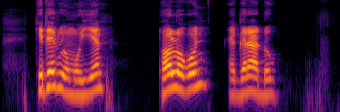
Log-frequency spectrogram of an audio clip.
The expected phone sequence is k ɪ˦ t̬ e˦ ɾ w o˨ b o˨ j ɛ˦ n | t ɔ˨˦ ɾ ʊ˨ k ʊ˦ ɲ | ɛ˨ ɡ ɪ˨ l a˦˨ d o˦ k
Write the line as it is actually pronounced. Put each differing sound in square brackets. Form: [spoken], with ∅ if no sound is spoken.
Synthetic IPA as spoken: k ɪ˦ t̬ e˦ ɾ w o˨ [m] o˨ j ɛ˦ n | t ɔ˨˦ [l] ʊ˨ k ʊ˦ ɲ | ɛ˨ ɡ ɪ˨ [ɾ] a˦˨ d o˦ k

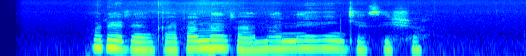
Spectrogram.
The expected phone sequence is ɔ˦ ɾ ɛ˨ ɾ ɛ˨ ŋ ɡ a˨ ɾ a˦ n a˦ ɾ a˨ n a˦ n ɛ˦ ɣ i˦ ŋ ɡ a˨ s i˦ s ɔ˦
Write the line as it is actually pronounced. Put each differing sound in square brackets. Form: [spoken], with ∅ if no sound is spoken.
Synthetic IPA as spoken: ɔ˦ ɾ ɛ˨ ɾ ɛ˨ ŋ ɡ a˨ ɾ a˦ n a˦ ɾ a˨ n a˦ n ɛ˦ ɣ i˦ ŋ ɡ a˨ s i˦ [ʃ] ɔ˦

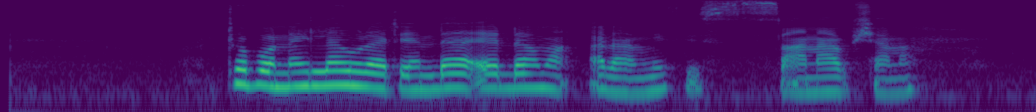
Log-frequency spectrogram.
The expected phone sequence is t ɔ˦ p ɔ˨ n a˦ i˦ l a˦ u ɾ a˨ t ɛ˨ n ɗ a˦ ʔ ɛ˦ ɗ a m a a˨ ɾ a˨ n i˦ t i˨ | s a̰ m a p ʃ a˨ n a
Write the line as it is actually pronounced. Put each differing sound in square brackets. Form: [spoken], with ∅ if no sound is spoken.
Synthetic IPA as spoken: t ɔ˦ p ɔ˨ n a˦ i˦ l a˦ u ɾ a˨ t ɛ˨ n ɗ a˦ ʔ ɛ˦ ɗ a m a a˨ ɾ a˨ [m] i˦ [s] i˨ | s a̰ [n] a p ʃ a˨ n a

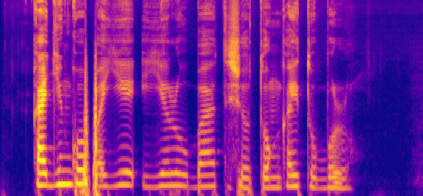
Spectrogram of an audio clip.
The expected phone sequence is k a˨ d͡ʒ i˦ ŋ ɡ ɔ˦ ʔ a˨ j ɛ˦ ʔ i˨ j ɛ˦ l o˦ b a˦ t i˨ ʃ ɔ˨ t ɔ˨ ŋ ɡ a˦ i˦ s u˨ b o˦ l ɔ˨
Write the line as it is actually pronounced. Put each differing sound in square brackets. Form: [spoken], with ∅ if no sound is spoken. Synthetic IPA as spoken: k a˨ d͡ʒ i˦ ŋ ɡ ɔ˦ [p] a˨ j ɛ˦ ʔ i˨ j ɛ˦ l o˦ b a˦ t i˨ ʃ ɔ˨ t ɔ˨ ŋ ɡ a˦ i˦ [t] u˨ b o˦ l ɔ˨

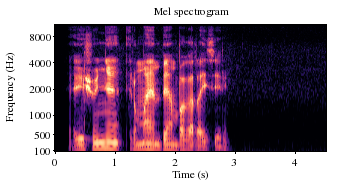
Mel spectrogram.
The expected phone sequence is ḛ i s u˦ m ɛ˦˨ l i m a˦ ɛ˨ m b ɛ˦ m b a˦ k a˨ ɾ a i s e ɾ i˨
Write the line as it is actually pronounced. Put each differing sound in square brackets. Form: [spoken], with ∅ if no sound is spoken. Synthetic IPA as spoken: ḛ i [ʃ] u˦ [ɲ] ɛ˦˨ [ɾ] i m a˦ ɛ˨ m b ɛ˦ m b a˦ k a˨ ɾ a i s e ɾ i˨

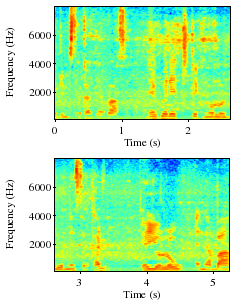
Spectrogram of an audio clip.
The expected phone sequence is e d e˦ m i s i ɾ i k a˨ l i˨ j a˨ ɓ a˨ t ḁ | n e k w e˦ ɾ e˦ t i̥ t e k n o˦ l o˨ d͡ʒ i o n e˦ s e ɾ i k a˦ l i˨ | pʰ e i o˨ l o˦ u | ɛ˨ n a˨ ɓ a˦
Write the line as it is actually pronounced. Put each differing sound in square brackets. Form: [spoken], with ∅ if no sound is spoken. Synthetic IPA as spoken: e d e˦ m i s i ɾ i k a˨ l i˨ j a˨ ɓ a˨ [s] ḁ | n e k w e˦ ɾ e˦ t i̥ t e k n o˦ l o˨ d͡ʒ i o n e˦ s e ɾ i k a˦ l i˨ | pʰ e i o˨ l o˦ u | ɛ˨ n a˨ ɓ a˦

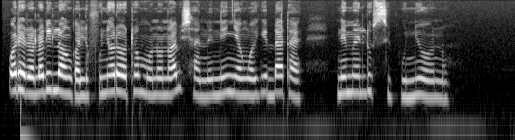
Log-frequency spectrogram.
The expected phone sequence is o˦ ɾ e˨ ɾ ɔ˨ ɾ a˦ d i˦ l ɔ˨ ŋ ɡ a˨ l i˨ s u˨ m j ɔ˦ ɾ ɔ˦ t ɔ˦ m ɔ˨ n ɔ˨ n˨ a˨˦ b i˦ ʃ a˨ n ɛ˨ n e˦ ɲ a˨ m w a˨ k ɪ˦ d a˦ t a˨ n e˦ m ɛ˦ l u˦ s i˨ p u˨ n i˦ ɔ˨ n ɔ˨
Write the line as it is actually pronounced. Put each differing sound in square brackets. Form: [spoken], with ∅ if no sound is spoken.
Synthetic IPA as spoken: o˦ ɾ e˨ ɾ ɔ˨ [l] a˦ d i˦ l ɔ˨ ŋ ɡ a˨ l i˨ [f] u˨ [n] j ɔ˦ ɾ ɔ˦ t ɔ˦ m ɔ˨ n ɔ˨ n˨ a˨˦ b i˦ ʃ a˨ n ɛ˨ n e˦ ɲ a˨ [ŋ] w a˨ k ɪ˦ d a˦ t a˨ n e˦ m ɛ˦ l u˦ s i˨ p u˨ n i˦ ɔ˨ n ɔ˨

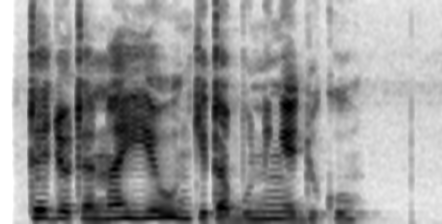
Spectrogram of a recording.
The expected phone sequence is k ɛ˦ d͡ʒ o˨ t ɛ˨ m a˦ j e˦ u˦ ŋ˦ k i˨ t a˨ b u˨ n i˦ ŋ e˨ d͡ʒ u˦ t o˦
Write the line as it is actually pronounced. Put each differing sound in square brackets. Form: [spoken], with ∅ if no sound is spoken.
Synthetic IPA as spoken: [t] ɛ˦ d͡ʒ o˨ t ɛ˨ [n] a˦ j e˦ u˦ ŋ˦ k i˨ t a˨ b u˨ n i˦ ŋ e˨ d͡ʒ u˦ [k] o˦

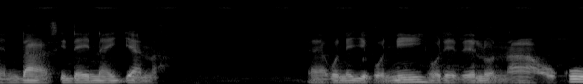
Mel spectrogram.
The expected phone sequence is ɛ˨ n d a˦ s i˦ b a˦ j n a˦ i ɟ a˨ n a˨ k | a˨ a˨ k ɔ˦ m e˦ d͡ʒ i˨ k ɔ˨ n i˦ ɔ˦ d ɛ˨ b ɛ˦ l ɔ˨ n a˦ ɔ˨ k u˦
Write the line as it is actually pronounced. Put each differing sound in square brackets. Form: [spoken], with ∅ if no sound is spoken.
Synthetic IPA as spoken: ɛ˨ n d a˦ s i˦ [d] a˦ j n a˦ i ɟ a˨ n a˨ [∅] | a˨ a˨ k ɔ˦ [n] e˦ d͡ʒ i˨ k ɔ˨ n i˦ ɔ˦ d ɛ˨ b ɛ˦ l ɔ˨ n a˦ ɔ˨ k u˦

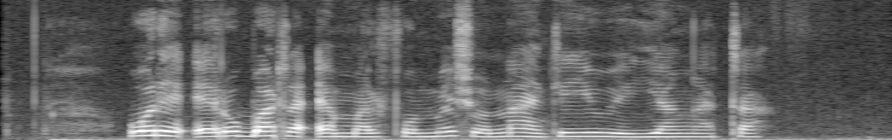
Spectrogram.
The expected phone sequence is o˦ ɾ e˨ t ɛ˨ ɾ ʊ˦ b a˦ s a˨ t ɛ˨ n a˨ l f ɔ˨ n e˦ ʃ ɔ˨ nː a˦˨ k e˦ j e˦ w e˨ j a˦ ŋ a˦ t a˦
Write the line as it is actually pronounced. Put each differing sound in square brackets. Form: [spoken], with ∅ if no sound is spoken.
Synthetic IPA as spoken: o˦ ɾ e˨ [ʔ] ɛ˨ ɾ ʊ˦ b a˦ [t] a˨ [ʔ] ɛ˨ [m] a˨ l f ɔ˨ [m] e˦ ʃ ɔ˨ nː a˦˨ k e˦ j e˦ w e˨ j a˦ ŋ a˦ t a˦

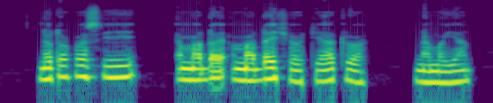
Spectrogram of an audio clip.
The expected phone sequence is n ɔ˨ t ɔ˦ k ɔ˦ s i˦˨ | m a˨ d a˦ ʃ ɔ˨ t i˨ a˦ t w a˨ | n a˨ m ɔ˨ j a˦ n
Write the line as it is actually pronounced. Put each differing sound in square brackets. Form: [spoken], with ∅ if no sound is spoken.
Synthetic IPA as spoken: n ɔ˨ t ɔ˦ k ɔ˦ s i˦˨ | m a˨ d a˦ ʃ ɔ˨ t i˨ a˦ t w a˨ | n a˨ m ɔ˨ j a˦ n

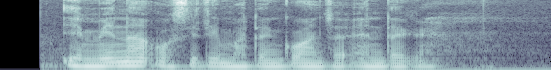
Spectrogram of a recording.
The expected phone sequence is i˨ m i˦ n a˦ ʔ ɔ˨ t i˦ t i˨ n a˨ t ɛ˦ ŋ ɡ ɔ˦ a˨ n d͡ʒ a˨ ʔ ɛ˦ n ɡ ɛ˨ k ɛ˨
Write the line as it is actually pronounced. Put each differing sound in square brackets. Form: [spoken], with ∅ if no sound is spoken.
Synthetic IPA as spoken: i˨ m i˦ n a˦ ʔ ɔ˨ [s] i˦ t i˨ [m] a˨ t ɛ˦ ŋ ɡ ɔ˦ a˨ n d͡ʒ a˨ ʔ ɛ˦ n [d] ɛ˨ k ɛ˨

